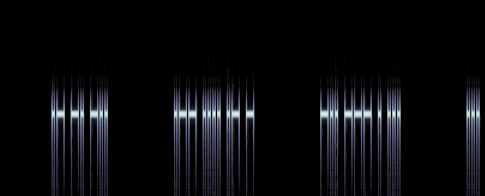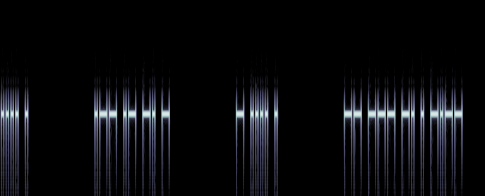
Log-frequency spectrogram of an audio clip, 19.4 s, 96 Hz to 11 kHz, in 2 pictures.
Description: Morse code, heard as a keyed tone, about 25 wpm, 700 Hz. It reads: AND WHAT DOES SHE WANT THE MONEY
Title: 4x Word-Spacing - Sentences from Top 400 Words - 25wpm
